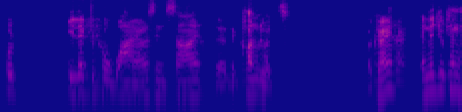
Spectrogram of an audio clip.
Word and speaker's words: conduit: sometimes called conduits right please uh pronounce it beautifully with your thai people pronouncing honduran so i don't know who is going to suck one pandu it's horrible it's conduit which means it's like a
